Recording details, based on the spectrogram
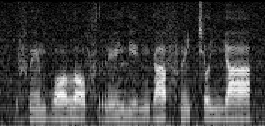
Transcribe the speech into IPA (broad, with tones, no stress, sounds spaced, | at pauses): f ẽ˩˧ b ɔ˩˧ l ɔ˩ f r ẽ˩ lʲ e˩˧ ŋ ɡ a˧ f ẽ˩˧ c ɤ˧ ɲ a˧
